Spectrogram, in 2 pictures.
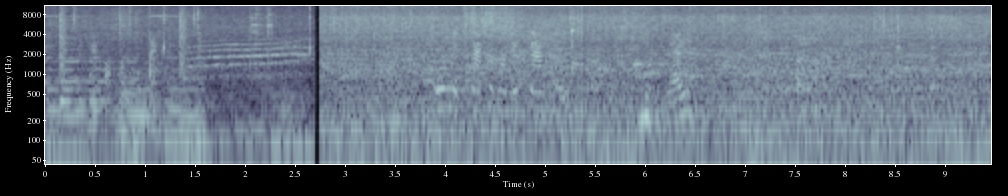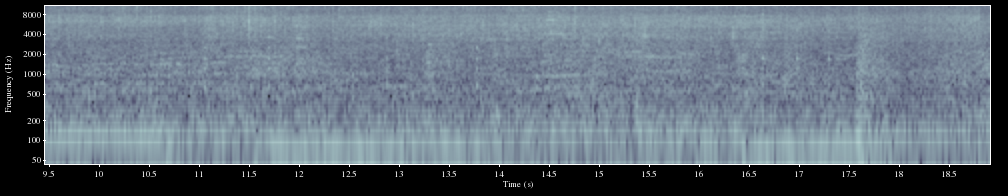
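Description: Background music for the first couple of seconds, then meat sizzling steadily on a tabletop Korean barbecue grill plate, with faint voices behind it.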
